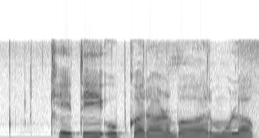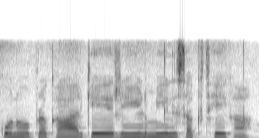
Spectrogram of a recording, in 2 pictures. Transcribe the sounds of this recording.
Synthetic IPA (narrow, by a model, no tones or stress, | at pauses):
kʰeːt̪iʊpkəɾəɳ̃bəɾmuləkonõpɾəkaːɾkeɾiːɽ̃mɪlsəkt̪ʰeɡaː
